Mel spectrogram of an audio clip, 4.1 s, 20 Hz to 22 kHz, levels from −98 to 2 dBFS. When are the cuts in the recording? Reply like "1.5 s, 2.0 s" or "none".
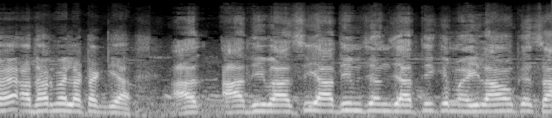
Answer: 1.1 s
